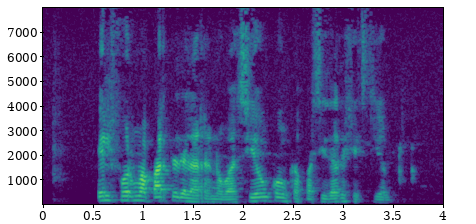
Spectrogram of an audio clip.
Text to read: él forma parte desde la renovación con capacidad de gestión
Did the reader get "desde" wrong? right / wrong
wrong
